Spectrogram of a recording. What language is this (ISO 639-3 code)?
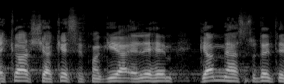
heb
